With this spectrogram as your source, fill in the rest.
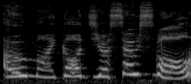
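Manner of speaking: thrilled, charmed, delighted exclamation. Voicing Ruby, who meets a small boy in the forest: delighted. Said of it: "Ruby looks delighted".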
